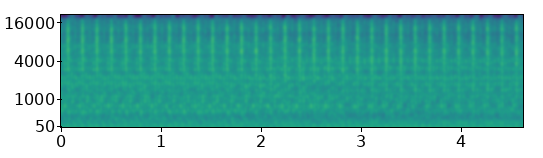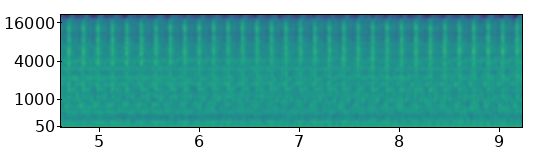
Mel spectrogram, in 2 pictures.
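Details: VW Passat 1.9 engine at idle: sharp, very regular knocking about three and a half per second over the engine note; cause of the knock not determined.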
